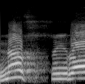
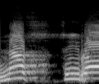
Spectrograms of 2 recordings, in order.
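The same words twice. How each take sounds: The two takes are said the same way.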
